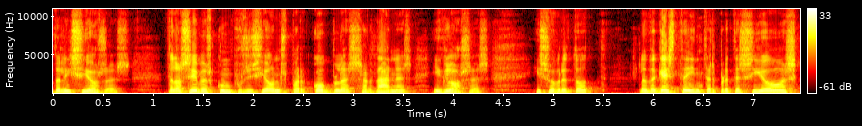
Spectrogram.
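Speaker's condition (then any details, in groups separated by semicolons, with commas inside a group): No condition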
